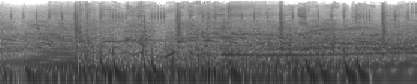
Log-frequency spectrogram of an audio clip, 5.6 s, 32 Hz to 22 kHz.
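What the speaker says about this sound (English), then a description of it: "Just listen to that V8, like a chunky, down-tuned guitar riff." V8 car in The Crew Motor Fest racing game, a loud continuous engine roar with rising revs and gear shifts, tires squealing under it.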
